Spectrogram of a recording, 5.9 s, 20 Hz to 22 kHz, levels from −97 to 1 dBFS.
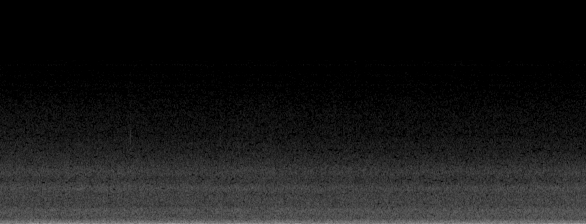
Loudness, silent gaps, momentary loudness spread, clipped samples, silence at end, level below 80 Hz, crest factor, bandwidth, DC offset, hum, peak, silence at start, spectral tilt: -47 LUFS; none; 4 LU; under 0.1%; 0 s; -44 dBFS; 14 dB; 13.5 kHz; under 0.1%; none; -30 dBFS; 0 s; -5.5 dB/octave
